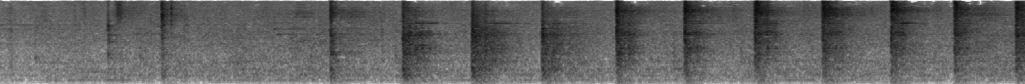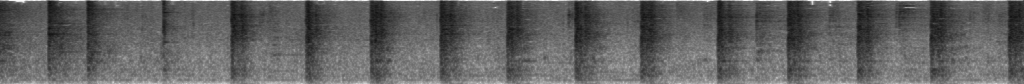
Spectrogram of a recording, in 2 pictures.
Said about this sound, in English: With two curled pieces, he hurries back to his vise, where he hammers a pin into each curl.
